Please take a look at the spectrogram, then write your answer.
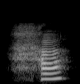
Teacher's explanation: Now this is a deep, not deep, this is a breathy ha. It comes from the middle of the throat And because there is an alif after the fatha, we get the 2 count stretch.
